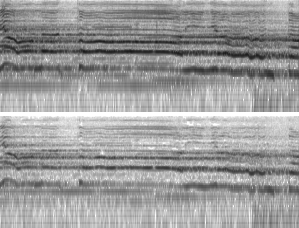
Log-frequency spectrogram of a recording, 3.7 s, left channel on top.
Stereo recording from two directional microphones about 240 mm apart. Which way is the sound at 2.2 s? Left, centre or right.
Left.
